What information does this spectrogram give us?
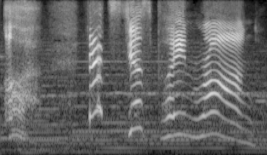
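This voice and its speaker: A woman's voice: extremely high pitch, wildly swooping pitch, extremely slow, over loud music, heavily acted. A woman voicing a tiny, curious, chirpy childlike fairy companion in a video game, given to exclamations. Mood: dismayed. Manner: refers to self in third person, exclaiming. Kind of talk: cartoonish video game voice acting.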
